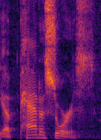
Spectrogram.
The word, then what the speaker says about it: Apatosaurus: is an Apatosaurus am I saying it correctly Apatosaurus yeah it's a kind of dinosaur is it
